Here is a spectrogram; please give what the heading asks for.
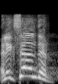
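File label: "aleksandr", battlechatter, Russian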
